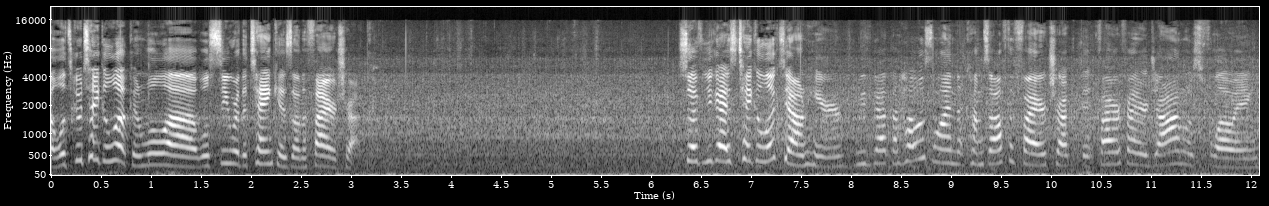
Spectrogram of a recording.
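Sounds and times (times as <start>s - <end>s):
fire engine running: 0.0s - 12.0s.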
